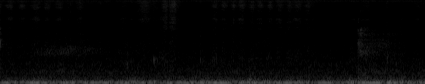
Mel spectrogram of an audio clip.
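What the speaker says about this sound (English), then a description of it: "This pencil is tiny and I am pressing fairly hard to help start blending colors together" A tiny colored pencil pressed hard on paper while blending colors, giving a soft continuous scratchy rasp with faint strokes throughout and no talk.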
